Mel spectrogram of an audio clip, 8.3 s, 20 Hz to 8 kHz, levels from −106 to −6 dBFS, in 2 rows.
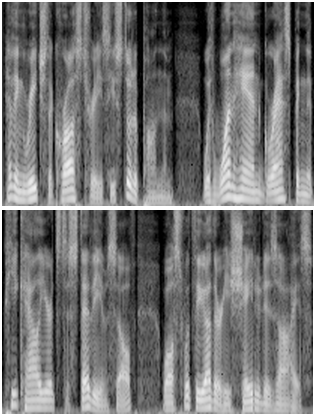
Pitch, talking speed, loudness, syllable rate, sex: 105 Hz, 195 wpm, -22 LUFS, 5.0 syllables/s, male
